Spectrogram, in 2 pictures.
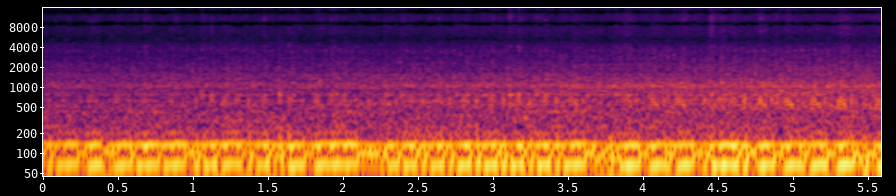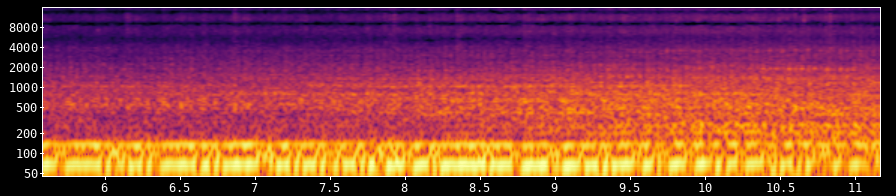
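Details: Farmall tractor (1949 H or 1968 656) being sorted for fuel issues and cutting out, at a deep, steady idle with no stumbles, knocks or hunting after carburetor adjustment; it had barely run over 30 seconds before. Owner plans a fluid flush and fuel tank work. Normal idle.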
